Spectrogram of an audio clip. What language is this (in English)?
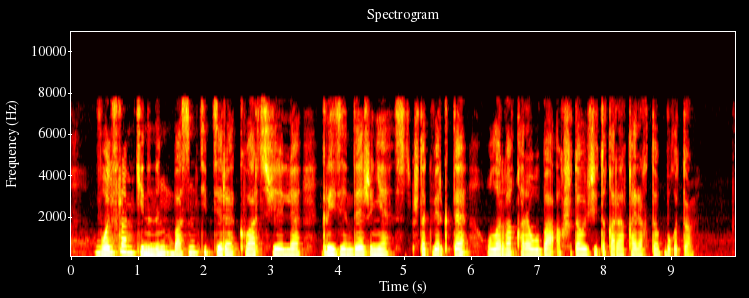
Kazakh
